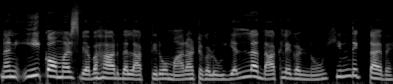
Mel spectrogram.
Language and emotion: Kannada, happy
